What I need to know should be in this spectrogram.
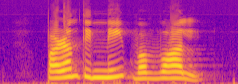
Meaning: fruit bat, flying fox, Pteropus conspicillatus
- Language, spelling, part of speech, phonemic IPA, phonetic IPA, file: Tamil, பழந்தின்னி வௌவால், noun, /pɐɻɐnd̪ɪnːiː ʋɐʊ̯ʋɑːl/, [pɐɻɐn̪d̪ɪnːiː ʋɐʊ̯ʋäːl], Ta-பழந்தின்னி வௌவால்.ogg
